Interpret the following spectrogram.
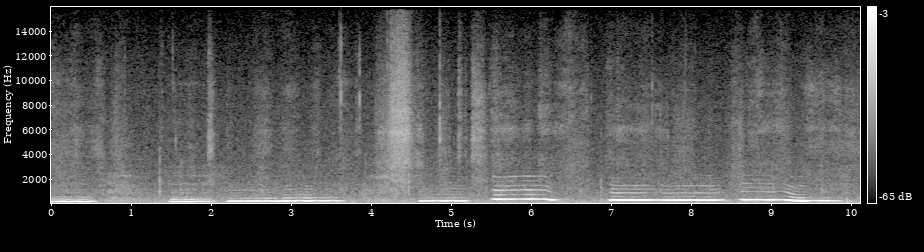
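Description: A person humming a slow, wordless tune with closed lips, holding notes in short rising and falling phrases separated by brief pauses.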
